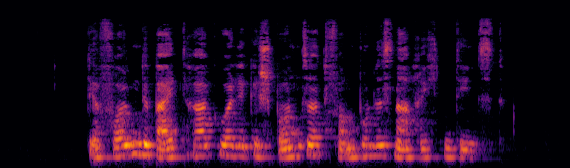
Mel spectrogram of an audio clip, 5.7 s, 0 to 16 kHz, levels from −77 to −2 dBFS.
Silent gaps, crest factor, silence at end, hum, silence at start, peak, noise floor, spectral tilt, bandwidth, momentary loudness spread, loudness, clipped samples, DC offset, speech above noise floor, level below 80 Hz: none; 20 dB; 0.7 s; none; 0.85 s; -8 dBFS; -74 dBFS; -4 dB/octave; 11.5 kHz; 12 LU; -27 LUFS; under 0.1%; under 0.1%; 47 dB; -74 dBFS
